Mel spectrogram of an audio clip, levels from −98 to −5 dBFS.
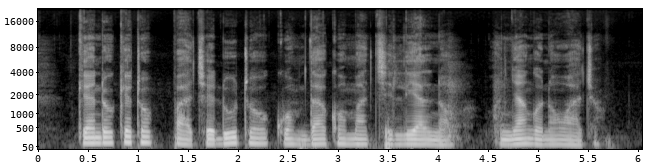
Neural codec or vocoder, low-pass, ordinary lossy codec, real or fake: vocoder, 44.1 kHz, 128 mel bands every 512 samples, BigVGAN v2; none; none; fake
